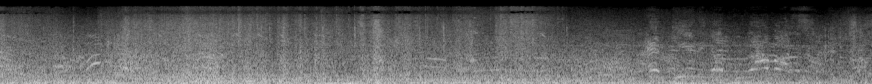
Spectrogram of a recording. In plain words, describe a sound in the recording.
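Waves rush and splash against a ship's hull.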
